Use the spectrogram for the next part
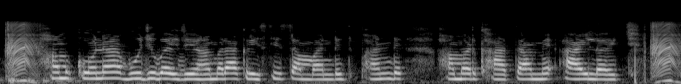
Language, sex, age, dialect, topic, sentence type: Maithili, female, 18-24, Southern/Standard, banking, question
